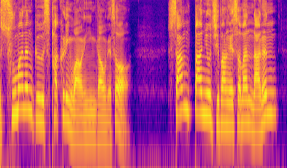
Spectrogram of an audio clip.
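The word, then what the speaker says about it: Champagne: 그러니까 샴페인을 프랑스어 발음으로 하면 쌍파뉴거든요.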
